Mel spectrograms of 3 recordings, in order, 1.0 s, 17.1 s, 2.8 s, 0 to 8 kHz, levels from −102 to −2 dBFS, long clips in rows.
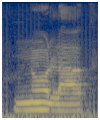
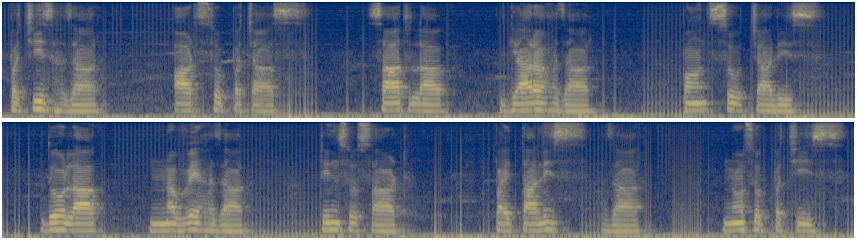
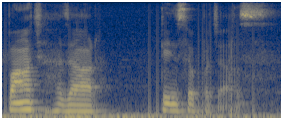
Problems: constant background noise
